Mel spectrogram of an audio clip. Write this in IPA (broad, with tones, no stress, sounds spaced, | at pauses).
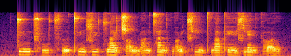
t̪ y˥ n ʈ͡ʂʰ u˧˥ t͡sʰ ɹ̩˨˩ t̪ʰ y˥˧ n ɕ y˥˧ t͡s w a˥˩ ɪ̯ ʈ͡ʂ ɑ̰˨˩ ŋ ɻ ɑ˥˧ ŋ t̪ʰ a˥˩ n k w ɑ̰˨˩ ŋ t͡ɕʰ i˥˩ n pʰ w ä˥ pʰ e˥˧ ɪ̯ ɕ j ɛ˥˩ n k ɑ̰˨˩˦ ʊ̯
